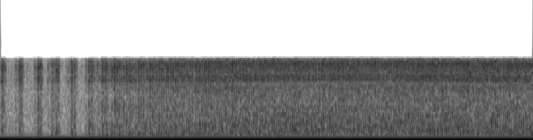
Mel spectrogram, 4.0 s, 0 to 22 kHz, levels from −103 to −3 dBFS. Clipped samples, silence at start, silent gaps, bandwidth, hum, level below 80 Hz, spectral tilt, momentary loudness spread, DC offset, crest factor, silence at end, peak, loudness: under 0.1%; 0 s; none; 4 kHz; none; -42 dBFS; -6.5 dB/octave; 7 LU; 40%; 16 dB; 0 s; -2 dBFS; -18 LUFS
